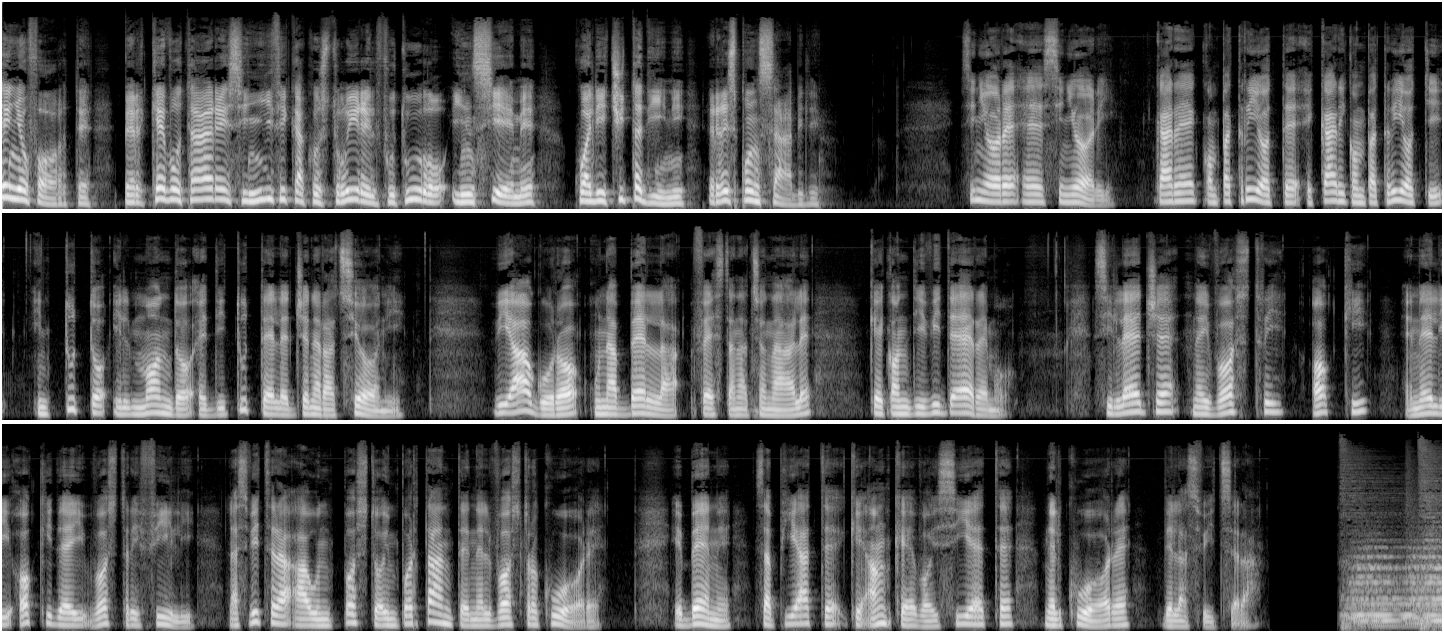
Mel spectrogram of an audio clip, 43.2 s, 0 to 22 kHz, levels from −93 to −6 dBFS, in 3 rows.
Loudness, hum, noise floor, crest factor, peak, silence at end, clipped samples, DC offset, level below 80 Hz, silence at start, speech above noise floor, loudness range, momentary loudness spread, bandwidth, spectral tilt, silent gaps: -20 LUFS; none; -73 dBFS; 20 dB; 0 dBFS; 0 s; under 0.1%; under 0.1%; -60 dBFS; 0 s; 53 dB; 4 LU; 11 LU; 16.5 kHz; -5.5 dB/octave; 41.49-42.14 s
